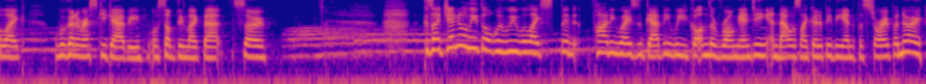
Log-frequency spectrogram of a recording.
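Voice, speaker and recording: A woman's voice: a little high, background noise. A woman hosting a casual game livestream, chatting informally in a rambling way. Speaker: streamer and host.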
